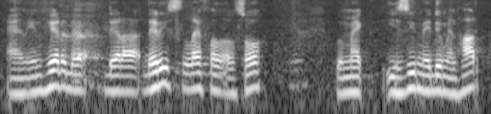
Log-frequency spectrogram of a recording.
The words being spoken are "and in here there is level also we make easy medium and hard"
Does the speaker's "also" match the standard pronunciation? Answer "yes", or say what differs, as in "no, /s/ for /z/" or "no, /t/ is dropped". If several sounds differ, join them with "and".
yes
